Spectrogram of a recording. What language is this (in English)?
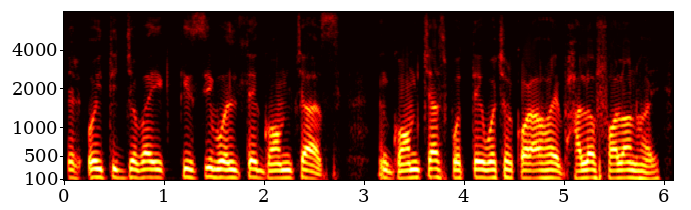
Bangla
